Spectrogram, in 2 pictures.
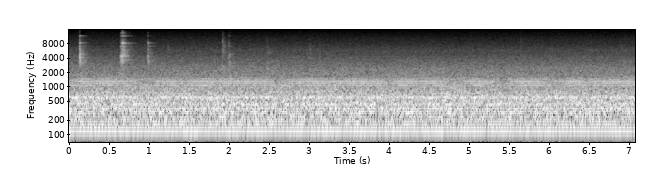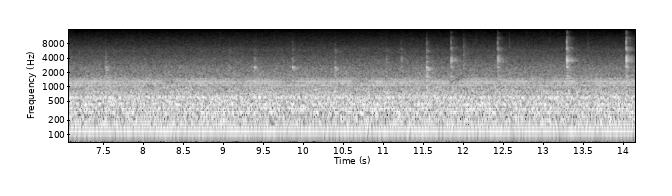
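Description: Steady mechanical hum, like a small fan or motor running in a small room, with a few faint clicks of hand tools working on a chainsaw body.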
